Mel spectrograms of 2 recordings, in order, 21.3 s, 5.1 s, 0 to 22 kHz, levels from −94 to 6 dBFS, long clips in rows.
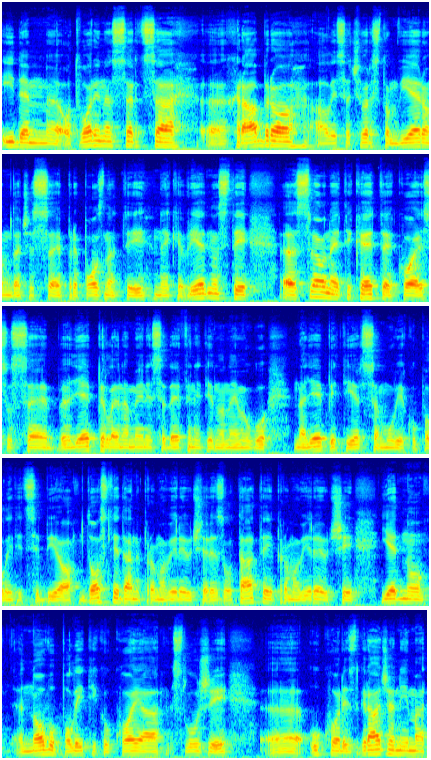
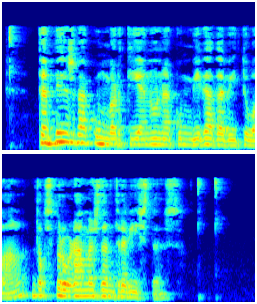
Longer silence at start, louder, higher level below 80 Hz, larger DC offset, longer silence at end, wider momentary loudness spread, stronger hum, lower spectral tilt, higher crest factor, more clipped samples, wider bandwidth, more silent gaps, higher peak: about the same, 0 s vs 0.05 s; about the same, -23 LUFS vs -25 LUFS; first, -50 dBFS vs -62 dBFS; neither; second, 0 s vs 0.35 s; second, 9 LU vs 14 LU; neither; about the same, -5 dB/octave vs -4 dB/octave; about the same, 18 dB vs 20 dB; neither; first, 17 kHz vs 11.5 kHz; neither; about the same, -4 dBFS vs -6 dBFS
